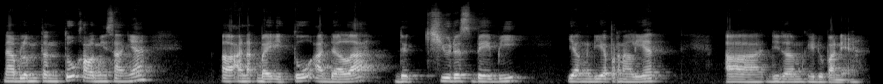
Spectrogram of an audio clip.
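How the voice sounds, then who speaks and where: A young man from Indonesia talks through a casual home vlog, chatty and slangy, sprinkling in English words and hesitating now and then. His voice sits at an ordinary middle pitch. The room around him rings with a noticeable echo. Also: steady tone, moderate pace, a bit bright. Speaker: vlogger. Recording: roomy echoey room.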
